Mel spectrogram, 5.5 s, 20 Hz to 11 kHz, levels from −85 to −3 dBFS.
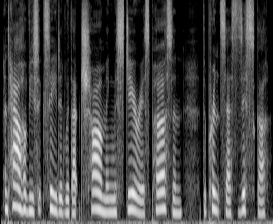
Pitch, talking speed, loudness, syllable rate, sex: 215 Hz, 145 wpm, -18 LUFS, 4.3 syllables/s, female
